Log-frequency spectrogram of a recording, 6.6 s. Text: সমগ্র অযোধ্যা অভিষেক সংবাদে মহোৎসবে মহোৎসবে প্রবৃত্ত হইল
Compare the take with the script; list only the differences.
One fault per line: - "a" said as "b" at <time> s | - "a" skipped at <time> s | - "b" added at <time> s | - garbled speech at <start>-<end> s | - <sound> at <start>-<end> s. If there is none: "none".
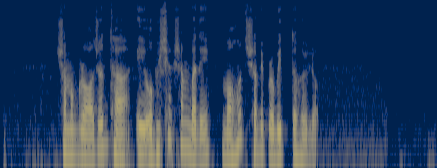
- "এই" added at 2.0 s
- "মহোৎসবে" skipped at 4.0 s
